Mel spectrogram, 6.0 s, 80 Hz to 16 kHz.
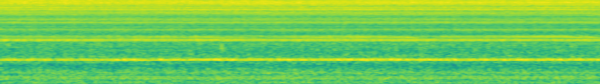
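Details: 1965 Fedders Weather Wheel air conditioner just after cold start in a very cold shop: steady even hum, constant mid tone, no knocking or rattle; compressor smooth and quiet at almost 59 revolutions per second, head pressure starting to build.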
